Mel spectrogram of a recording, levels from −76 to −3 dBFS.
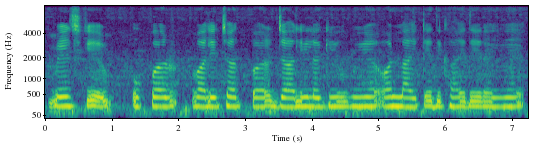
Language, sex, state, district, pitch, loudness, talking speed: Hindi, female, Uttar Pradesh, Lucknow, 210 Hz, -14 LUFS, 130 wpm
